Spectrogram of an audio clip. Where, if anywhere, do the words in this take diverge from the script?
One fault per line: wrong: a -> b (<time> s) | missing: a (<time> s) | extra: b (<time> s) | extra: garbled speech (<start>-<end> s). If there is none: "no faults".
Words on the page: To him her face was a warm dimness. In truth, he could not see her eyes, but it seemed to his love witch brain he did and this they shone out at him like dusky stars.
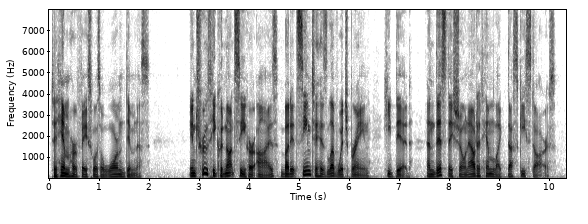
no faults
